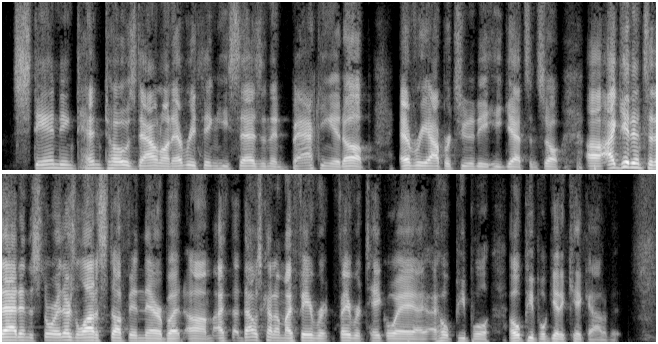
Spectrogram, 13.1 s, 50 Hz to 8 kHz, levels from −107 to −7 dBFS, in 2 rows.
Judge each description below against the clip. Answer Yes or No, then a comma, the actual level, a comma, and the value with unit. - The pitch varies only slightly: No, average, 3.2 semitones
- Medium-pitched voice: No, low, 130 Hz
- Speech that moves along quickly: Yes, fast, 270 wpm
